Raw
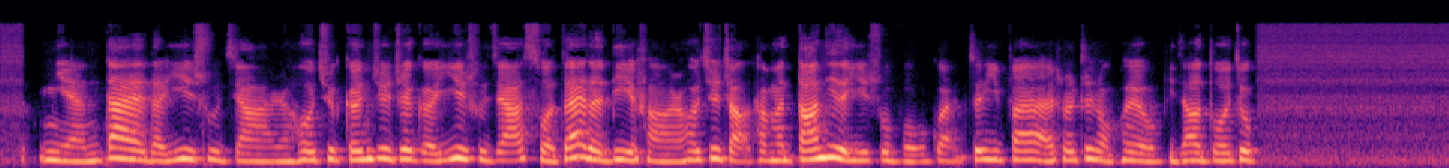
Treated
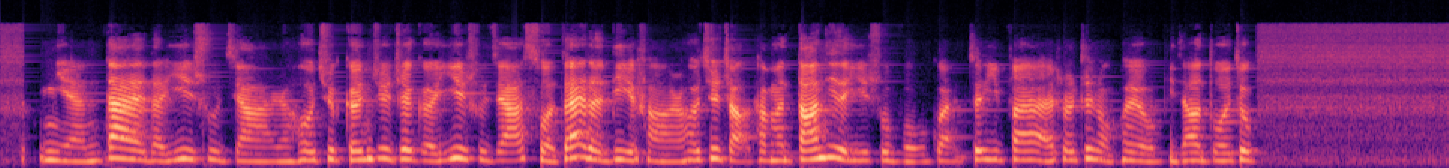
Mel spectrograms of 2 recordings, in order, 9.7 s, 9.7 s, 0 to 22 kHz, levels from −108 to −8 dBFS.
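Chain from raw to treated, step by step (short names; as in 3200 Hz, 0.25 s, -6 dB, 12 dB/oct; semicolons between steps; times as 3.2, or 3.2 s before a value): low shelf 190 Hz +4 dB; transient shaper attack +5 dB, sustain -1 dB; tilt shelf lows -10 dB, about 820 Hz; de-hum 372 Hz, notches 38; gain +1.5 dB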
